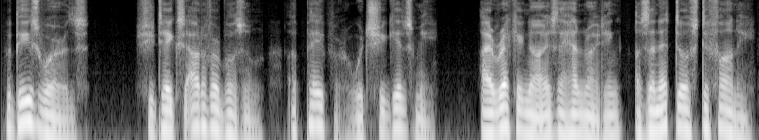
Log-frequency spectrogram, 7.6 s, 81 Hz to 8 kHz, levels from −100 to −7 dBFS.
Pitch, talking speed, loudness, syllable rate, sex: 95 Hz, 175 wpm, -19 LUFS, 5.8 syllables/s, male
